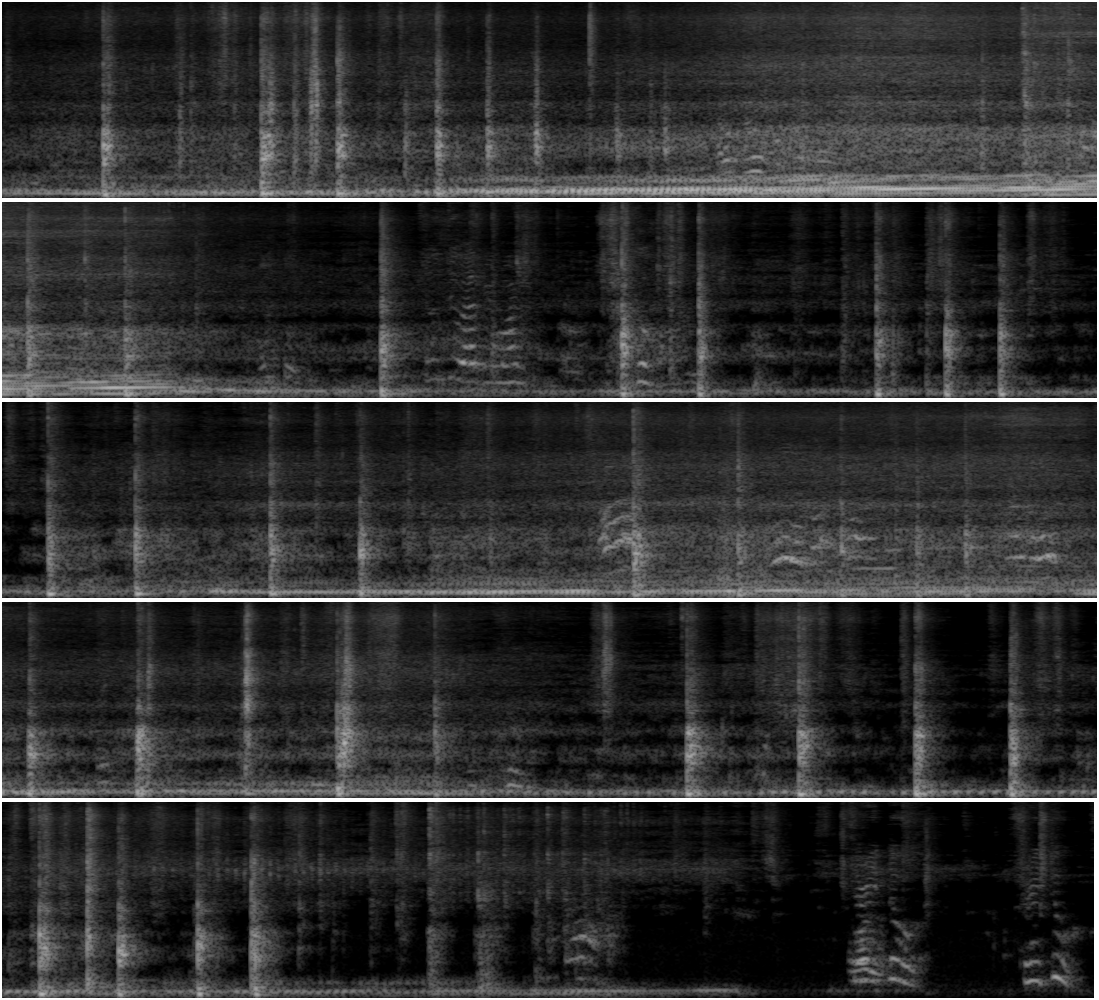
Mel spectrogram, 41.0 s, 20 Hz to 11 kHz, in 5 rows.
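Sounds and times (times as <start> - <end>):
basketball bouncing on concrete: 0.0 - 6.2, 7.1 - 37.4.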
